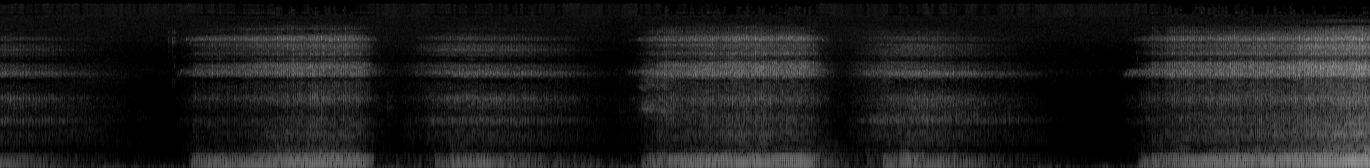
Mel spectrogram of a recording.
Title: Snoring Sounds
